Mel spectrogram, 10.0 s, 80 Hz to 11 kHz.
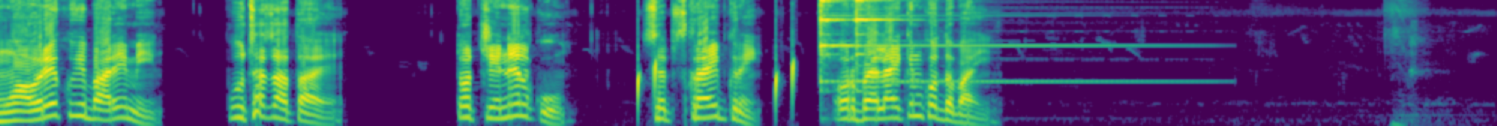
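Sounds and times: bell-like ding: 5.5s - 8.2s.

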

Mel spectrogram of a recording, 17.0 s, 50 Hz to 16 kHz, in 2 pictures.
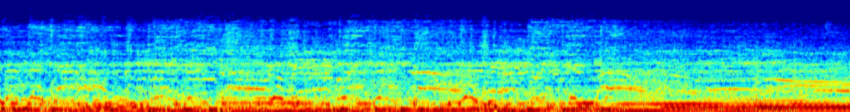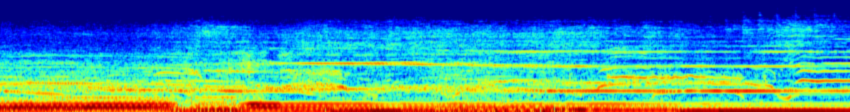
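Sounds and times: bass guitar: 0.0s - 17.0s
distorted electric guitars: 0.0s - 17.0s
drums: 0.0s - 17.0s.

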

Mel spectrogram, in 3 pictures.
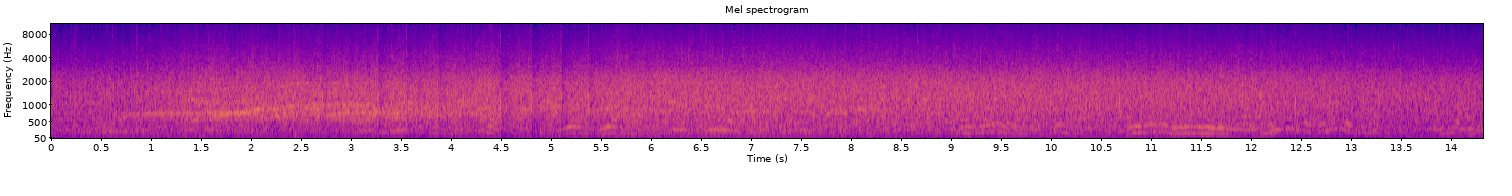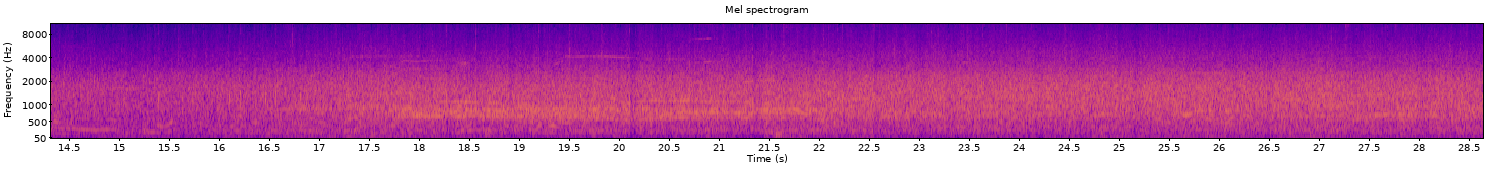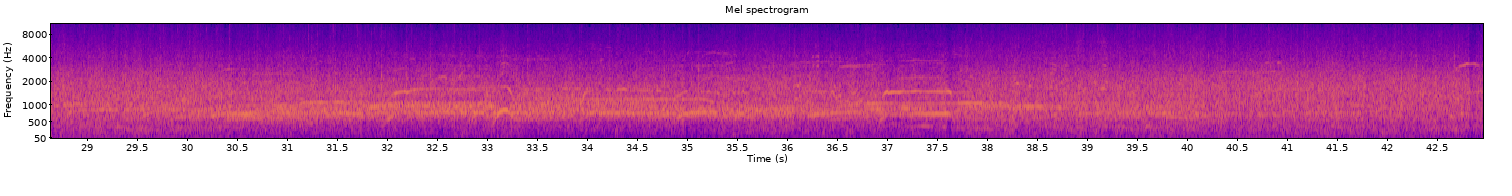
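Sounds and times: voices calling out and cheering: 0.0s - 12.5s, 14.8s - 42.9s
audience applauding: 0.0s - 42.9s.

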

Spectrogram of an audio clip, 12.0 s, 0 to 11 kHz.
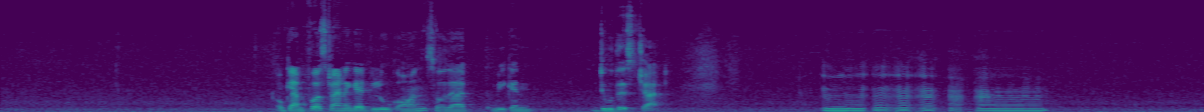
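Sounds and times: woman humming: 8.1s - 10.6s.

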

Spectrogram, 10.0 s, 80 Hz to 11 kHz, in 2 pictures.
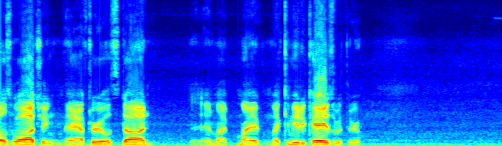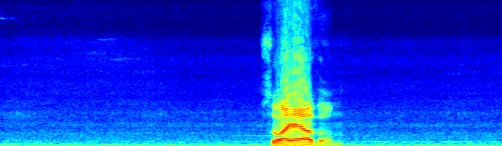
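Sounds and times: low background rumble: 0.0s - 7.4s.

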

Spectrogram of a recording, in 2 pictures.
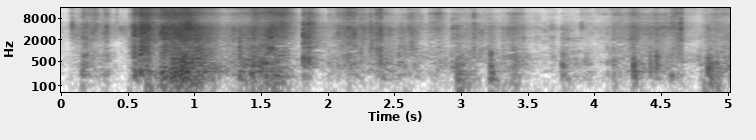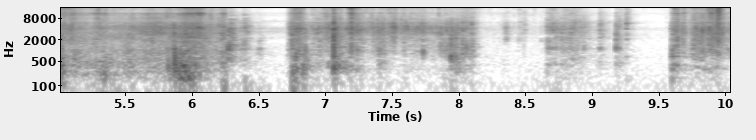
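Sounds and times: packing tape ripping: 0.0s - 2.7s
cardboard crinkling and rustling: 0.0s - 10.0s.

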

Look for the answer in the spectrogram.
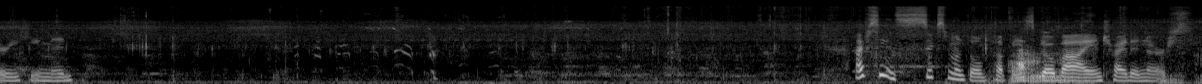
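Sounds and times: puppies whimpering: 2.6s - 6.8s, 10.0s - 11.0s
puppies squeaking: 2.7s - 5.8s.

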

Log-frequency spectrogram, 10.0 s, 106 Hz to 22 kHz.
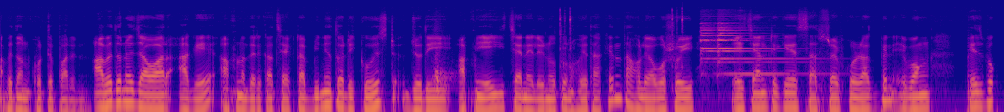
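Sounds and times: person speaking: 4.3s - 4.9s
bright bell chime: 7.0s - 8.6s.

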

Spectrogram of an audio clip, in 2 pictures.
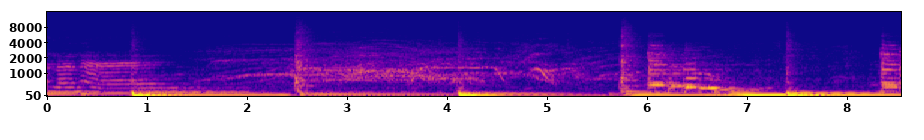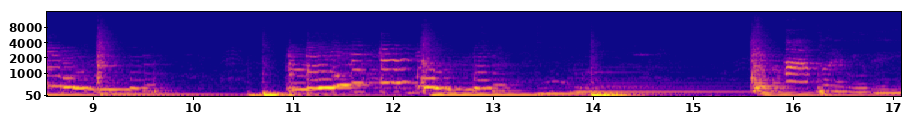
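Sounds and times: slow blues band playing: 0.0s - 17.0s
electric guitar phrases: 5.9s - 17.0s.

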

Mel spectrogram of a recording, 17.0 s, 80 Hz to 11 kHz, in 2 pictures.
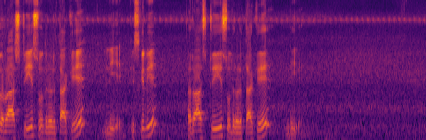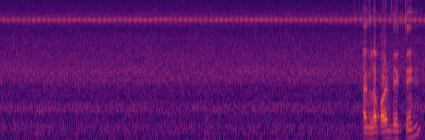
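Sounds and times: high-pitched whine: 0.0s - 17.0s
steady background noise: 0.0s - 17.0s.

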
